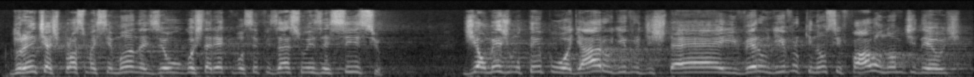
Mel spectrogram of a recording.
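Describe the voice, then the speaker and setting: A man's voice: high-pitched, long reverb tail. A man with a Brazilian Portuguese accent, preaching a sermon as pastor in a conversational way, speaking straight to his listeners.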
